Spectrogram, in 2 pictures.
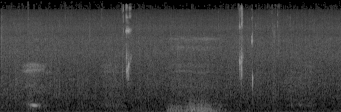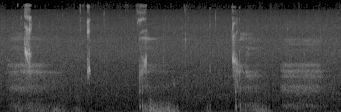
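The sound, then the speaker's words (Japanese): Steady rain hisses softly throughout, with scattered sharp drips and taps and a few dull, muffled thumps underneath; no one speaks. “私の気持ちなんてこの制服と同じ。雨で透けて全部見えてるのに。”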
